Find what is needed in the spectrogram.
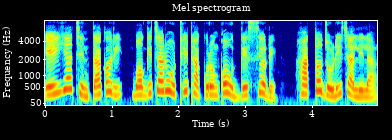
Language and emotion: Odia, neutral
